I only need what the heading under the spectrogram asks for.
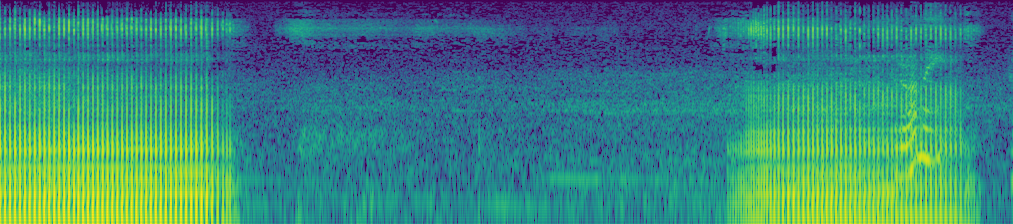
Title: The greatest snoring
